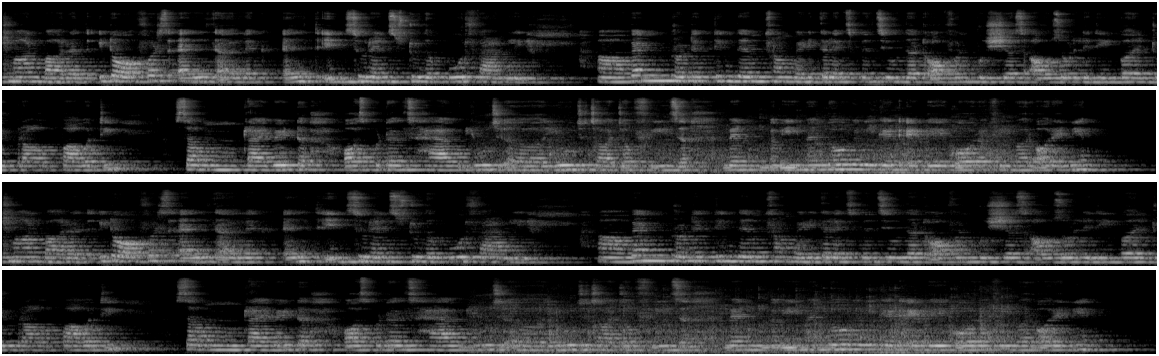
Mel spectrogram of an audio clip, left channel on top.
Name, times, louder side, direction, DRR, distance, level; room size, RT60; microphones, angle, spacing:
voice 1, 0.0-12.9 13.3-22.4, left 2 dB, 65° left, -1 dB, 0.7 m, -28 dB
sound 1, 16.2-21.8, right 2 dB, 80° right, 0.7 m, -41 dB
6.0 x 3.2 x 2.3 m, 1.1 s
head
